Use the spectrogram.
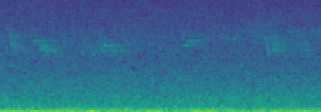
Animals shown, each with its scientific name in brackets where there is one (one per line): Red-eyed Vireo (Vireo olivaceus)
